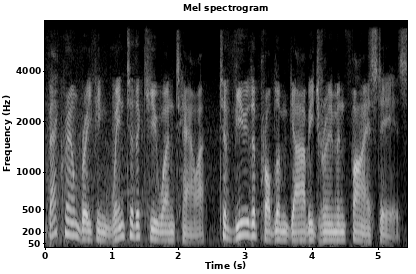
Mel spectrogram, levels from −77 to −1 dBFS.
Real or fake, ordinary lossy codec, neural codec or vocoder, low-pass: real; AAC, 32 kbps; none; 7.2 kHz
